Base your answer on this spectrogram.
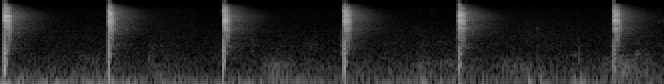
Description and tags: essen mysounds simon
metall loadstones clinging to each other
Essen, mysound, germany, object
